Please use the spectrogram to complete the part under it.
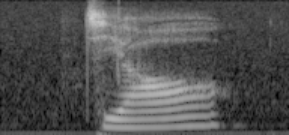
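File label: "jiao", Chinese, second tone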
